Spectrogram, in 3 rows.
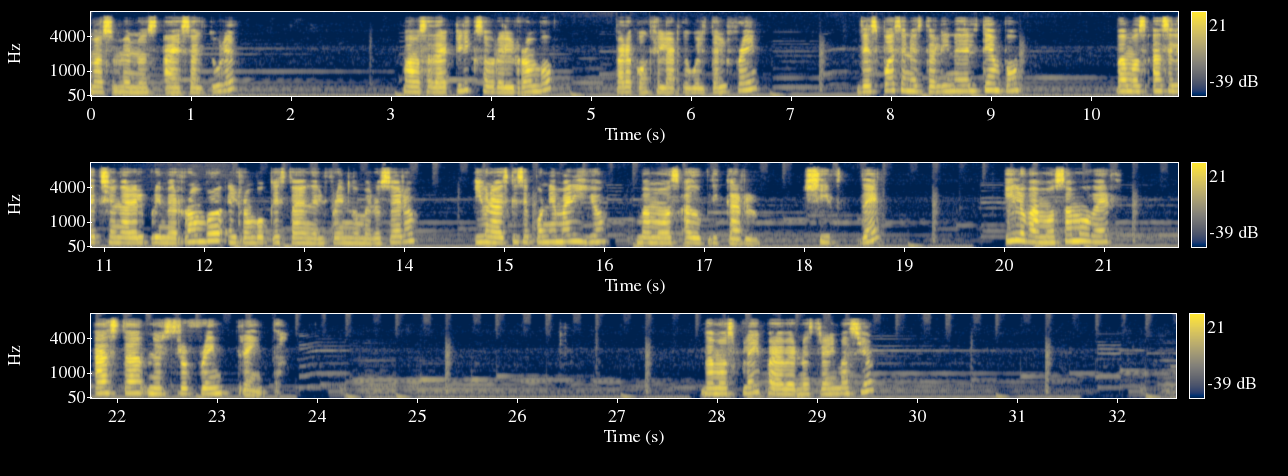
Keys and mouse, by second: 4.6 click, 9.3 click, 18.5 shift+d, 23.8 click, 28.1 click.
